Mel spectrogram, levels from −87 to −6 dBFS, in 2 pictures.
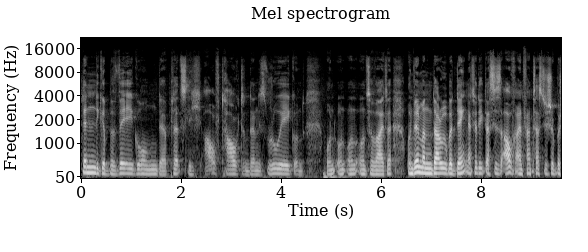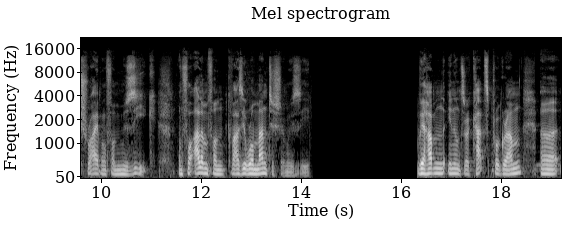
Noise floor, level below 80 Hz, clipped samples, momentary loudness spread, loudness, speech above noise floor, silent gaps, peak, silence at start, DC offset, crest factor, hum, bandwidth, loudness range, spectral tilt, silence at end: under -90 dBFS; -54 dBFS; under 0.1%; 14 LU; -24 LUFS; over 66 dB; 14.22-16.31 s; -4 dBFS; 0 s; under 0.1%; 22 dB; none; 15.5 kHz; 8 LU; -5 dB/octave; 0 s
